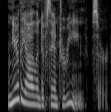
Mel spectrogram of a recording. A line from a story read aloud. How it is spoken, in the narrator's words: replied the captain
